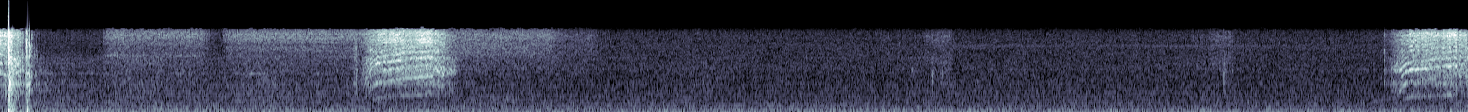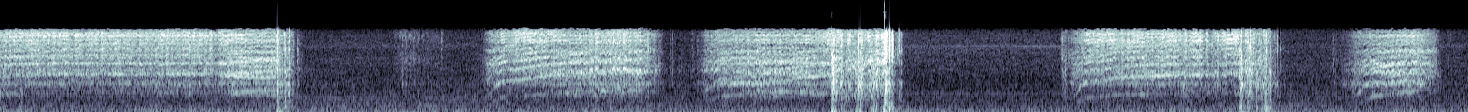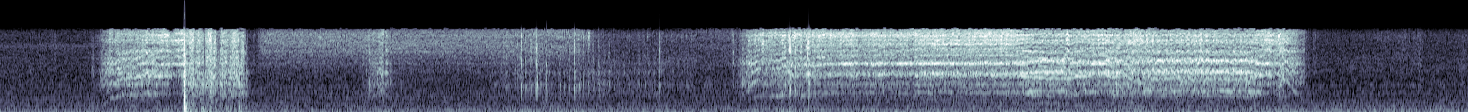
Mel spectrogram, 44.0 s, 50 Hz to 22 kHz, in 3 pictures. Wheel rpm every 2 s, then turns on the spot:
30, 20, 30, 0, 0, 0, 10, 170, 140, 40, 130, 140, 40, 140, 40, 100, 10, 20, 110, 200, 190, 40.
0-2 28-30 34-36 42-44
